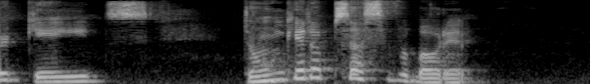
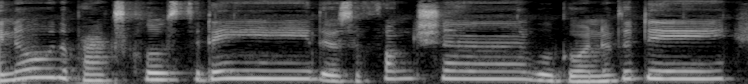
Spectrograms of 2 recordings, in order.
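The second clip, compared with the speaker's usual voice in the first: put-on higher and slower, like telling a small child kindly; gentle parent to child; 8 semitones higher than usual. Parent telling child park closed.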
